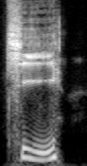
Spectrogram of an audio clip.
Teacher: before a front vowel like in key the tongue will be in the forward position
